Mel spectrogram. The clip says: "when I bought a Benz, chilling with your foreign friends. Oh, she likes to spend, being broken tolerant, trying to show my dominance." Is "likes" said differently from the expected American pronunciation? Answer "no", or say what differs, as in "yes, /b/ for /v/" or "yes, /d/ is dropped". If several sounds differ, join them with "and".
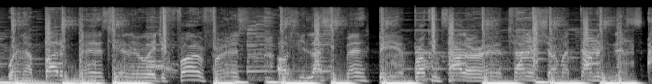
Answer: yes, /k/ is dropped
